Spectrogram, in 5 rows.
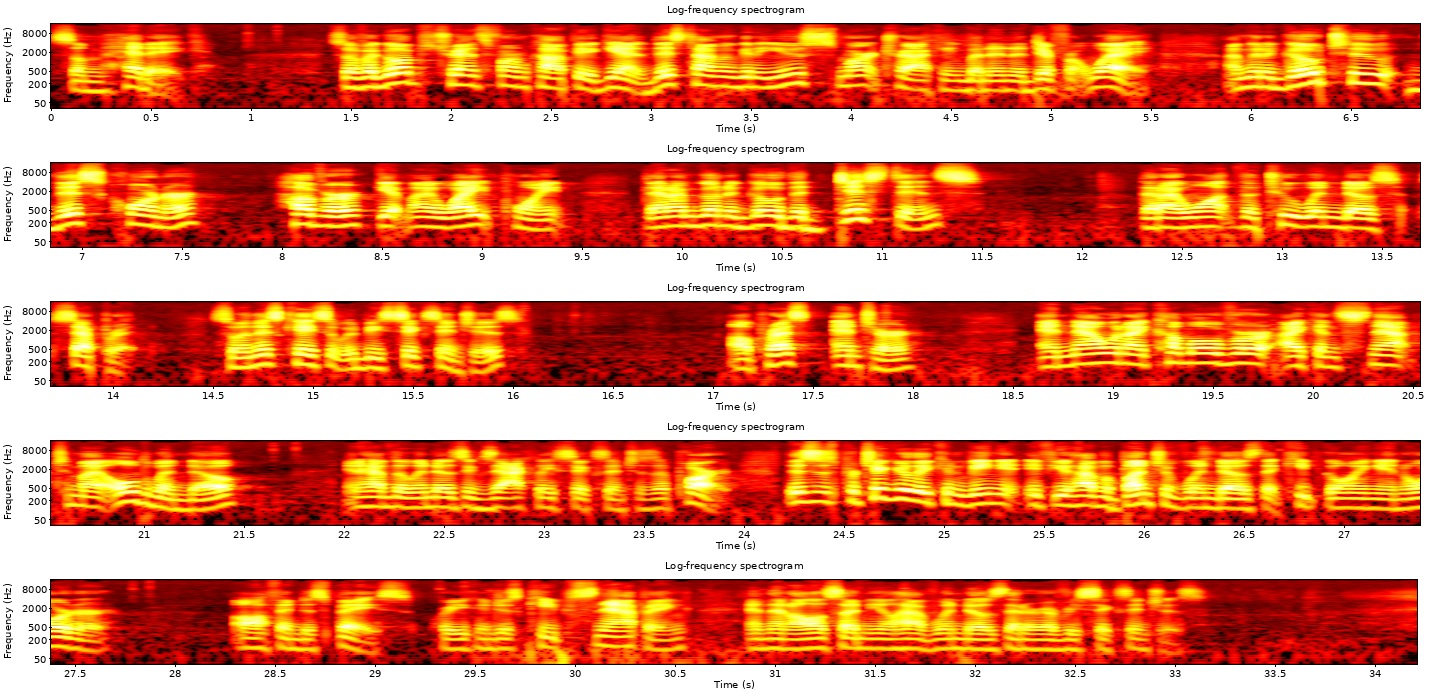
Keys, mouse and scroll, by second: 1.2 click, 15.1 6, 15.9 shift+', 17.8 Return, 21.9 click, 25.7 click, 30.0-30.9 scroll, 30.9 `, 31.1 Escape, 31.4 Escape, 31.6 Escape.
